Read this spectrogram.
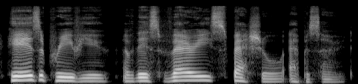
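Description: A woman reading a scripted children's bedtime story in a gentle, unhurried storytelling manner. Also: sits low, no room sound, studio quality. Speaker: podcast host and bedtime story narrator.

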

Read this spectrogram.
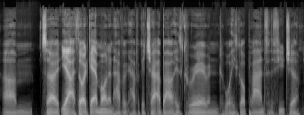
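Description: Low-voiced podcast host, dry sound. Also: male voice, steady tone, fairly quick, no echo. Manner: friendly, filler-heavy, says "man" and "yeah" a lot. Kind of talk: casual interview chat.

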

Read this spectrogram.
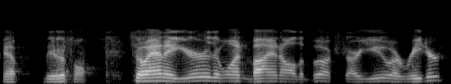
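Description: A man's voice: on the high side, fairly even intonation, moderate pace, clear, resonant tone, dry recording. Man hosting on a dry, muffled call. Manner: encouraging, coaching tone addressed to listeners. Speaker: podcast host, interviewer. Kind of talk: casual interview chat. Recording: dry, dull lo-fi call audio.

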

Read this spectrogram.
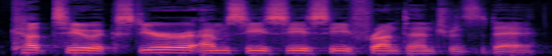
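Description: A man's voice: mid-range voice, normal speed. A man narrating stage directions at a comedy table read in a dry, clipped way.

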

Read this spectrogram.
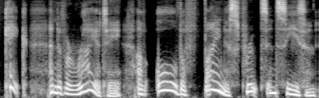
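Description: A woman narrates classic literature with a mellow, husky voice and formal, measured phrasing. Her pitch rises and falls in a lively, dramatic way. The sound is close and dry, suited to storytelling. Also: no echo. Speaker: audiobook narrator.

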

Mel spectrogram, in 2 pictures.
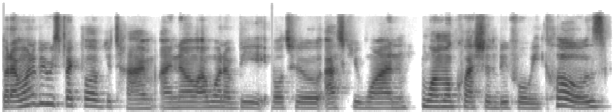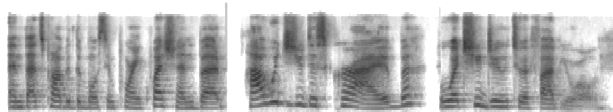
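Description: A woman's voice: mid-range voice, normal speed, few pauses, a bit bright. Woman host, French first language, chatty and upbeat, casual interview. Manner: chatty, enthusiastic, many fillers. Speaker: podcast host.

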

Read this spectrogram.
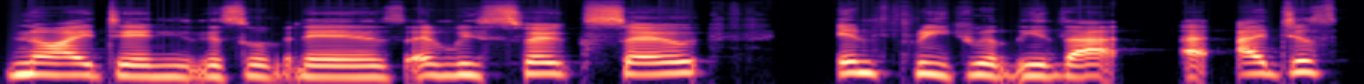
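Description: A young woman from Zimbabwe whose first language is Shona, talking as a guest in an animated, casual interview and acting out the voices she quotes. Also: medium pitch, normal speed, clean tone, no room sound, clean studio sound.

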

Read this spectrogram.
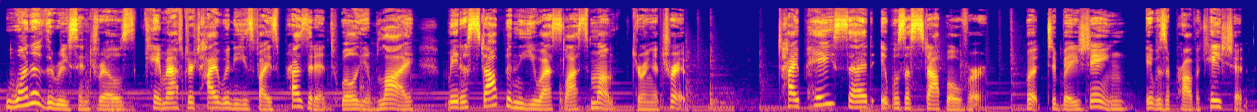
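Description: Casting: female news podcast host, low voice, conversational narration over music. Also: animated, normal speed. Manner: clear, conversational questioning.

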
